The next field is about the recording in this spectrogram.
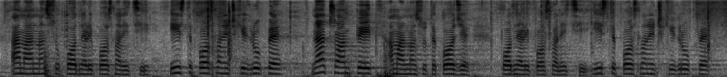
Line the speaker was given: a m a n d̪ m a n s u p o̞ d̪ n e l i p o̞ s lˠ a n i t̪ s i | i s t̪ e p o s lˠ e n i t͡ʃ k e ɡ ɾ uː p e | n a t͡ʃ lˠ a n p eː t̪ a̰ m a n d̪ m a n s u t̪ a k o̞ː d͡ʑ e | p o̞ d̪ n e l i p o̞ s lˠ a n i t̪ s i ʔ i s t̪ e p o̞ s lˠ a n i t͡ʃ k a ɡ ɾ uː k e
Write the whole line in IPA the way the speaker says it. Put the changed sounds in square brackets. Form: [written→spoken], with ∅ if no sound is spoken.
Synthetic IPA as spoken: a m a n d̪ m a n s u p o̞ d̪ n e l i p o̞ s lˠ a n i t̪ s i | i s t̪ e p o s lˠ [e→a] n i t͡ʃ k e ɡ ɾ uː p e | n a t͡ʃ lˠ a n p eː t̪ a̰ m a n d̪ m a n s u t̪ a k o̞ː d͡ʑ e | p o̞ d̪ n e l i p o̞ s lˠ a n i t̪ s i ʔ i s t̪ e p o̞ s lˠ a n i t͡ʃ k [a→e] ɡ ɾ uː [k→p] e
